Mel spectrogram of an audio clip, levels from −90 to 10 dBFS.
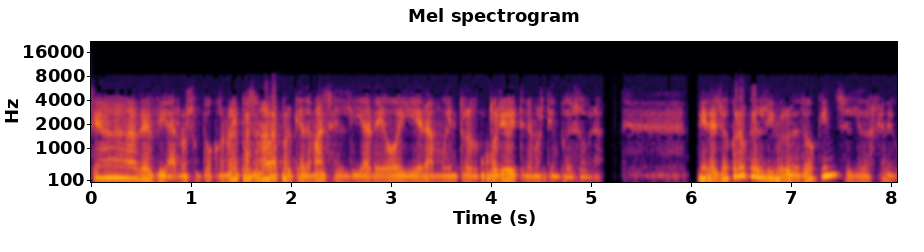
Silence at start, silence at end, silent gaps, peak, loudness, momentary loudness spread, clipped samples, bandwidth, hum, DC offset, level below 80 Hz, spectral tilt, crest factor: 0 s; 0 s; 5.15-5.19 s, 6.00-6.04 s; 0 dBFS; -15 LUFS; 15 LU; under 0.1%; 6.6 kHz; none; under 0.1%; -48 dBFS; -8.5 dB/octave; 16 dB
